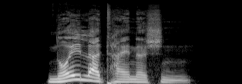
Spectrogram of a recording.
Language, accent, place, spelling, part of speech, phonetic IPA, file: German, Germany, Berlin, neulateinischen, adjective, [ˈnɔɪ̯lataɪ̯nɪʃn̩], De-neulateinischen.ogg
- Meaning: inflection of neulateinisch: 1. strong genitive masculine/neuter singular 2. weak/mixed genitive/dative all-gender singular 3. strong/weak/mixed accusative masculine singular 4. strong dative plural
